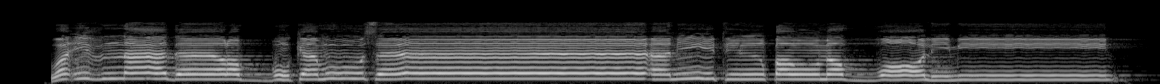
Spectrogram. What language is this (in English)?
Arabic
